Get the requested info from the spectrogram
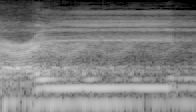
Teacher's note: گلے کے بیچ والے حصے سے نکلتا ہے۔ عین کا مخرج گلے کے بیچ والے، گلے کے 3 حصے ہیں نا، باہر کا، بیچ کا اور اندر کا، بیچ والے حصے سے عین۔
